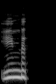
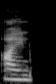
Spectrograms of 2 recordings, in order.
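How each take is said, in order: First: The vowel is a short 'i' sound. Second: The vowel is a long 'eye' sound. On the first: The speaker calls it wrong. "इंड कभी मत पढ़िएगा" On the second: The speaker calls it right. "आइंड पढ़िएगा"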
